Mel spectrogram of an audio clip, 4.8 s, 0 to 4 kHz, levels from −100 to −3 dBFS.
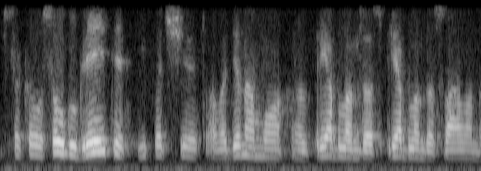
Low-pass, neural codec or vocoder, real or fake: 3.6 kHz; none; real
